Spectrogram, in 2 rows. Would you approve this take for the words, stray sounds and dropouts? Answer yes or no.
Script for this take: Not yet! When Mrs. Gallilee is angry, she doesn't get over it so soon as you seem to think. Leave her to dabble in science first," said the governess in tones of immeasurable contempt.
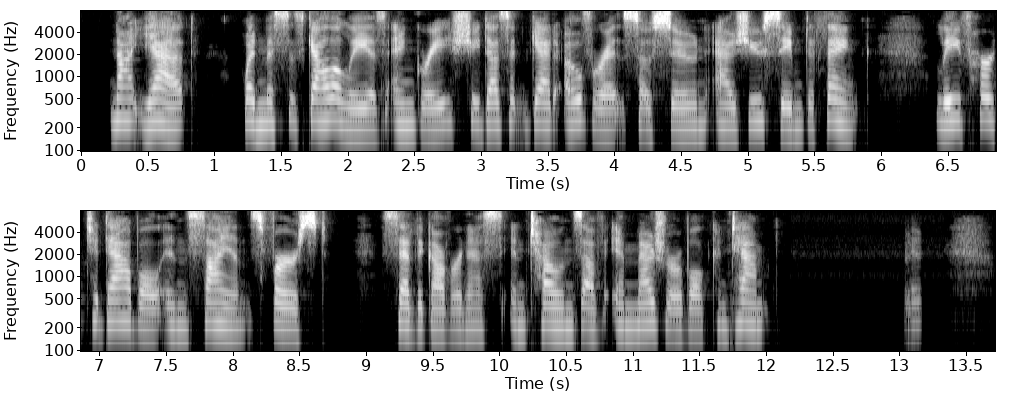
no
